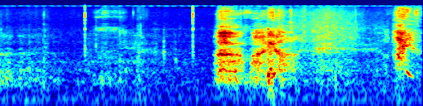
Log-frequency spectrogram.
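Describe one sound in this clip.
A middle-aged man talks in a hushed, excited voice close to the microphone.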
